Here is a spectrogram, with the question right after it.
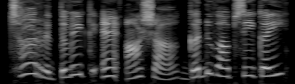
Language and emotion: Sindhi, neutral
